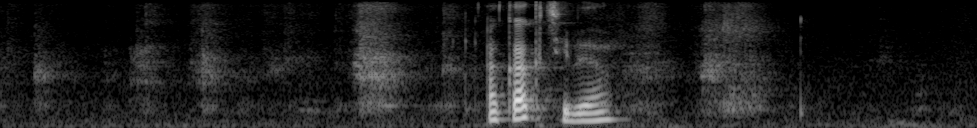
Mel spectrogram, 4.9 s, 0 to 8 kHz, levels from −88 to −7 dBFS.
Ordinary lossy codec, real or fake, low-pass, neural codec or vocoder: none; real; none; none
